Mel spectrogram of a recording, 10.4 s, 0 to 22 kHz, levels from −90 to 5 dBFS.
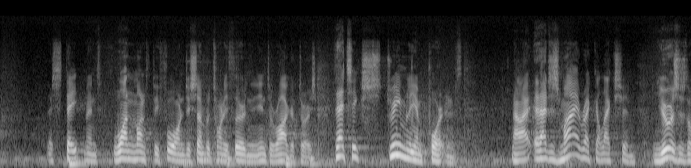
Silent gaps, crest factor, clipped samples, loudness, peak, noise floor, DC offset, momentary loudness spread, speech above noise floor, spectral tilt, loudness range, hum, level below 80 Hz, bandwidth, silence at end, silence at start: none; 18 dB; under 0.1%; -20 LUFS; -2 dBFS; -44 dBFS; under 0.1%; 14 LU; 24 dB; -7 dB/octave; 2 LU; none; -38 dBFS; 9.6 kHz; 0 s; 0 s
